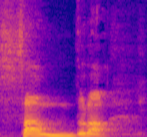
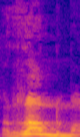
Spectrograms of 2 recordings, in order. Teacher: It's kind of like if I say the name Sandra in Swedish, it's Sandra. Like the first A is long and the second A is short.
